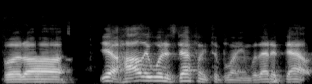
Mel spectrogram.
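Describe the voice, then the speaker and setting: A man's voice: medium pitch, lively intonation, fast talker, muffled recording. A man from New York chatting casually on a group livestream call, profane and rambling with lots of restarts. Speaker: livestream guest.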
